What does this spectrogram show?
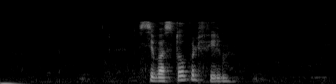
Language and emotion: Russian, neutral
